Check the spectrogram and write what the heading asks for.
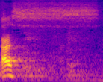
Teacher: Huruf sin huruf angin. Tapi dia bukan huruf putus. Sebab tu kita boleh buat lama.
